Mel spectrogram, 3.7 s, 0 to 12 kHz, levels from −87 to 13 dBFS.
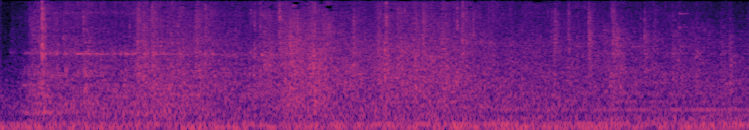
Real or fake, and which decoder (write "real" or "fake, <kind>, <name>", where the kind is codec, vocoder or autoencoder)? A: real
